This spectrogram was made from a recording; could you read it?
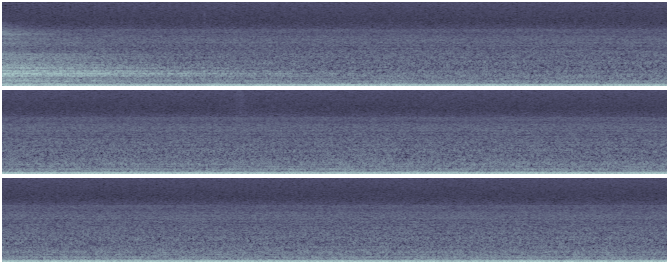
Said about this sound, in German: Metallbauwerkstatt.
